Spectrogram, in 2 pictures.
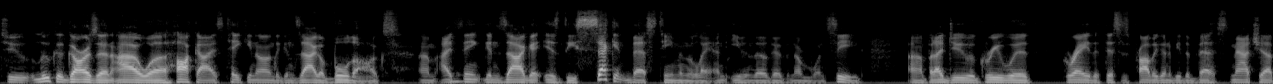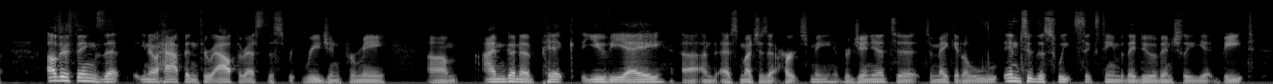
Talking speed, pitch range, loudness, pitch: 215 wpm, 95-110 Hz, -27 LUFS, 100 Hz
